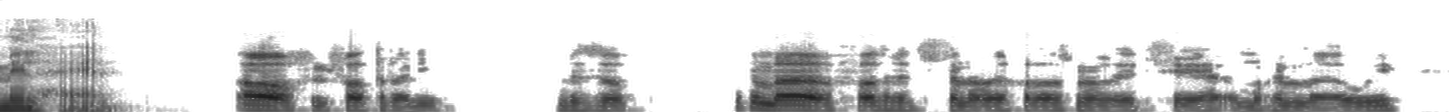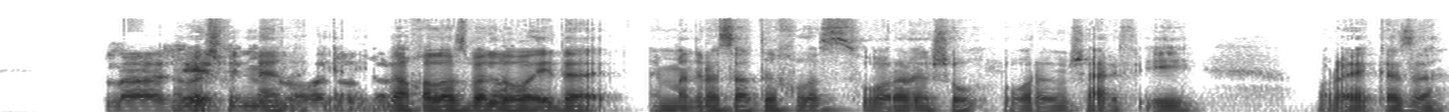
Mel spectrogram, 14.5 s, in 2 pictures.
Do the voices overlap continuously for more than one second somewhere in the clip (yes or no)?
yes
